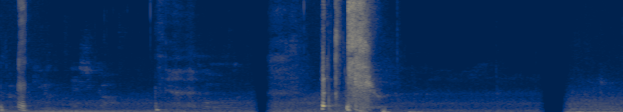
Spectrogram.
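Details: Woman with spring allergies: quick indrawn breath then a sharp explosive single sneeze, quiet room noise before and after.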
